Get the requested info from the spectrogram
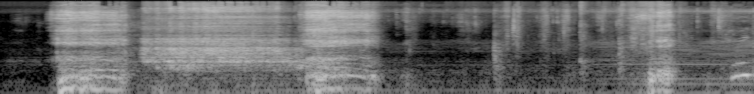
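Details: Dog having a run of loud, harsh snorting inhalations in bursts, typical of reverse sneezing.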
